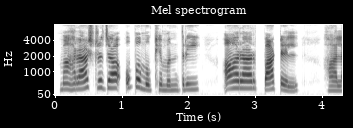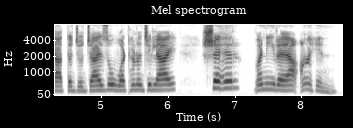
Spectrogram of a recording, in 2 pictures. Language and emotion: Sindhi, neutral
